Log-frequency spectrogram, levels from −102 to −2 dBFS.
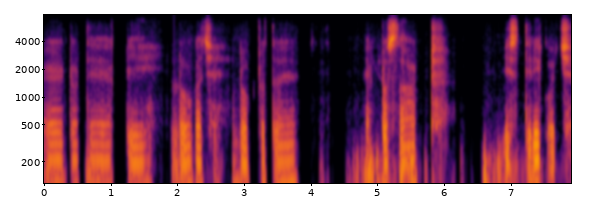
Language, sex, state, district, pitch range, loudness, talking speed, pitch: Bengali, male, West Bengal, Malda, 95-105 Hz, -34 LUFS, 70 wpm, 100 Hz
